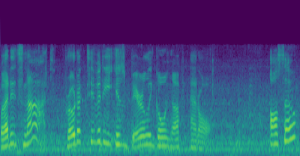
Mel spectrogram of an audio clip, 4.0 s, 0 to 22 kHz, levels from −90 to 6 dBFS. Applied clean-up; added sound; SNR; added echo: none; Engine; 13 dB; none.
